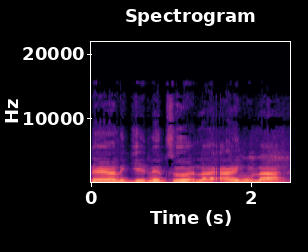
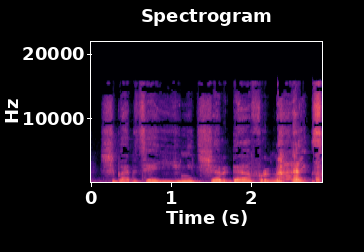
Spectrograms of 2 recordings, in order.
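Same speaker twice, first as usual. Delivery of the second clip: soft, hushed whisper; 2 semitones higher, 6 dB quieter than usual. Retelling a warning to shut it down for the night: imitating a whisper. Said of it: "he whispers".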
